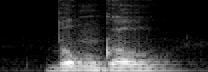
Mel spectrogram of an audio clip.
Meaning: a bongo (small Cuban drum used in pairs)
- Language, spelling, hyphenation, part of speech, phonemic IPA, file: Dutch, bongo, bon‧go, noun, /ˈbɔŋ.ɡoː/, Nl-bongo.ogg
